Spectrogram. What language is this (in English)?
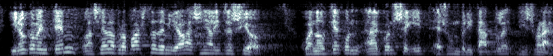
Catalan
